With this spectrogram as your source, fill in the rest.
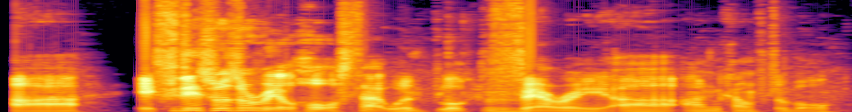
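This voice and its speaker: A man narrating as game master, halting and full of restarts. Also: sits low, a bit bright. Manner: halting, many fillers and restarts.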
